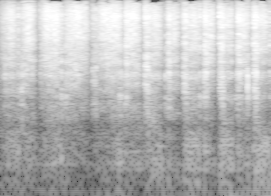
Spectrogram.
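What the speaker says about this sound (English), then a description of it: "So we're just sanding back this old-world finishing paint" Old-world finishing paint on wood is sanded back by hand in quick, steady back-and-forth strokes, a loud close rasping scrub with brief pauses between passes and no talking.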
